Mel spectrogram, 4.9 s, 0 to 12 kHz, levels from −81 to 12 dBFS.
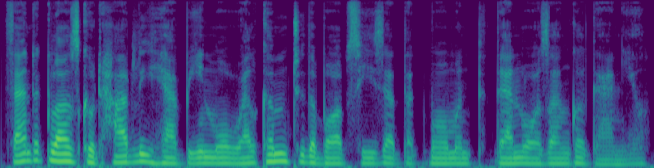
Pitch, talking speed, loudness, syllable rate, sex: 110 Hz, 220 wpm, -18 LUFS, 5.5 syllables/s, male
